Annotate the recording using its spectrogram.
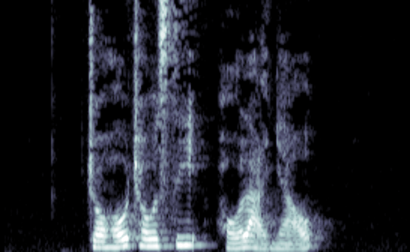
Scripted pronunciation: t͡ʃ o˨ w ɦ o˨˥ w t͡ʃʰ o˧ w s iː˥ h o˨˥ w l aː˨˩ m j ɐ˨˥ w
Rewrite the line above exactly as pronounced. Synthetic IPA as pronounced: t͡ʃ o˨ w ɦ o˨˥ w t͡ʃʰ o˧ w s iː˥ h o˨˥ w l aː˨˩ n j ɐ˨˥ w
